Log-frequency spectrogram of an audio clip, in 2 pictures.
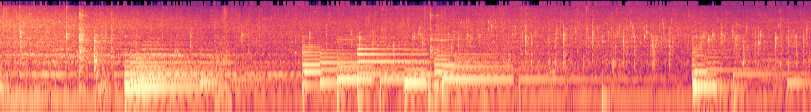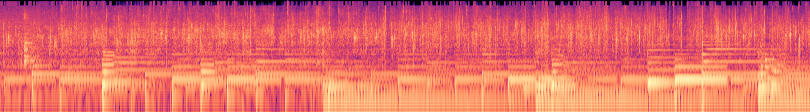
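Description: Eggplant pieces fry in hot oil with a steady, dense sizzle that runs throughout, with occasional stirring and faint tonal background sounds, no voices.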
